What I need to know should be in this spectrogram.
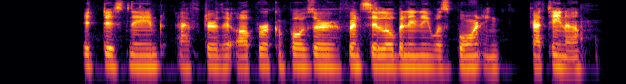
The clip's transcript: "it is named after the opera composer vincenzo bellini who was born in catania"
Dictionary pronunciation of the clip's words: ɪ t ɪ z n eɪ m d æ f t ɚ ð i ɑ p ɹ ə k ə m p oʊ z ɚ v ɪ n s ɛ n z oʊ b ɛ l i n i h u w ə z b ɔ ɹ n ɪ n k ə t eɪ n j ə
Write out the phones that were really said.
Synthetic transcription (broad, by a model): ɪ t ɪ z n eɪ m d æ f t ɚ ð i ɑ p ɹ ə k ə m p oʊ z ɚ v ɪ n s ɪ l oʊ b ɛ n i n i w ə z b ɔ ɹ n ɪ n k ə t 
